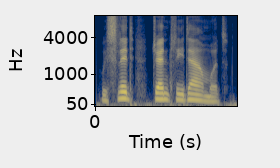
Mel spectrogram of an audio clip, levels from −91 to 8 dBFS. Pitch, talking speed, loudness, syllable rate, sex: 140 Hz, 135 wpm, -18 LUFS, 4.5 syllables/s, male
